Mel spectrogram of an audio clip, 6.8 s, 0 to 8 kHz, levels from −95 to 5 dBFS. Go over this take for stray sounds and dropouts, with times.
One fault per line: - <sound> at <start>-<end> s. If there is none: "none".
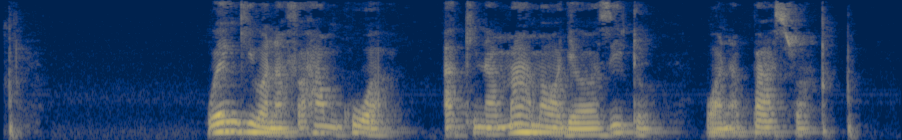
none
